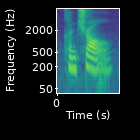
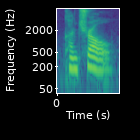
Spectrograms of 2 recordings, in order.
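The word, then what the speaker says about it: control: 감이 된듯한 느낌이납니다 컨트롤 컨트롤 이렇게요 그 이유는의 바로 뒤에 R이 나왔기 때문입니다 이렇게 t 뒤에 R 나오면의 발음이 살짝 변하게 됩니다 그래서 완전히 티 소리가 아니라 살짝 치의 느낌이 들어간 소리가 나게 됩니다 예를 들어서 단어 중에서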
